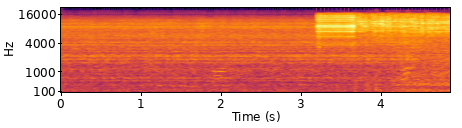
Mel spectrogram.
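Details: Furnace with a spark igniter after a bad ignition board was replaced: steady vent-motor fan hum, pressure switch closes, then a livelier rush as the burner lights; a clean, normal ignition sequence.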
